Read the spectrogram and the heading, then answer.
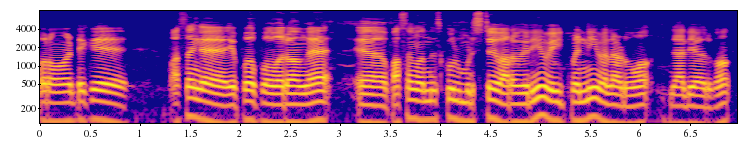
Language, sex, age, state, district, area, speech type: Tamil, male, 18-30, Tamil Nadu, Kallakurichi, urban, spontaneous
